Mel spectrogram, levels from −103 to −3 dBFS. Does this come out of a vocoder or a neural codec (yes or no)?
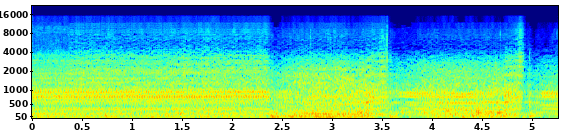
no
